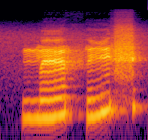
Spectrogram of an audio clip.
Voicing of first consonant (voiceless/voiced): voiced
